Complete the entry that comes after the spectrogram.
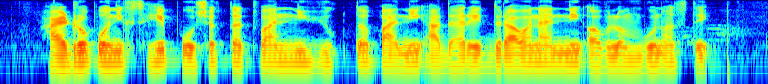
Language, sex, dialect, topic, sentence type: Marathi, male, Varhadi, agriculture, statement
